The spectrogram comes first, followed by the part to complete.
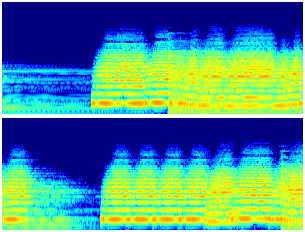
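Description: French horn playing a melody of short repeated and stepping notes, in two phrases with a brief gap between them, over a backing track with sustained low bass notes.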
